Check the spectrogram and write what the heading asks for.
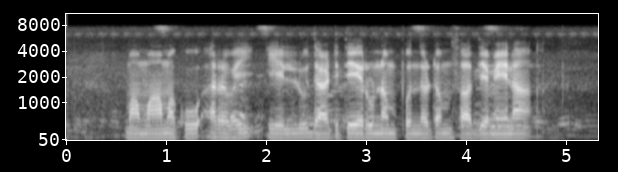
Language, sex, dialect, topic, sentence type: Telugu, male, Telangana, banking, statement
